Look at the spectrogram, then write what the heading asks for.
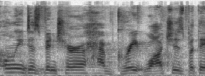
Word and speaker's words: Vincero: After I tell you about today's video sponsor, Vincero watches. Hey friends, Future Brett here. You know what one can learn in a shirt change? Vincero, not Vincero. My dumb American brain likes to pronounce things incorrectly, but let's talk about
